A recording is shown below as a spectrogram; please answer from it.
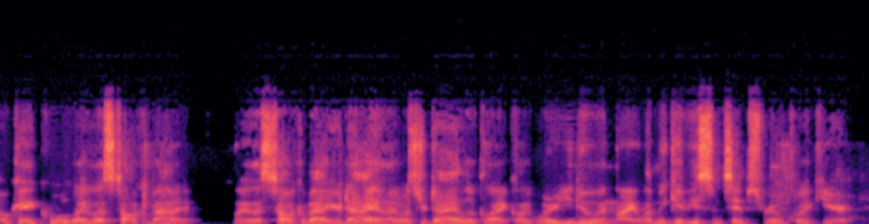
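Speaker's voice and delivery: upbeat fast-talking gym-bro enthusiasm; eager reply. Retold or imitated. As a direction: jump at the chance to talk diet. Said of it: "and I'm like".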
